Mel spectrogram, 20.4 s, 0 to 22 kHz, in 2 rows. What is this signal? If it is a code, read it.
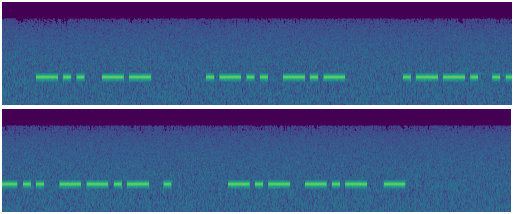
Morse code, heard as a keyed tone, hand-sent with a paddle, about 9 wpm, 1100 Hz. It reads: DM LK PLQE KKT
